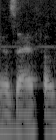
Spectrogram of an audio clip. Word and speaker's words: Hozaifa: You say it pretty accurately, Hozaifa, with the O silent.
